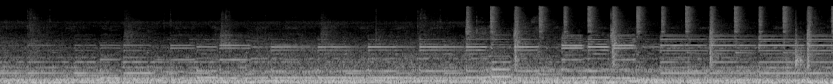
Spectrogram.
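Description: Background music: a melody of held notes, joined a little past halfway by a quick, regular beat.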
